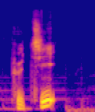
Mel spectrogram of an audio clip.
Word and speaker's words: petit: de fluidifier le discours petit le T ne se prononce pas heureux le X ne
